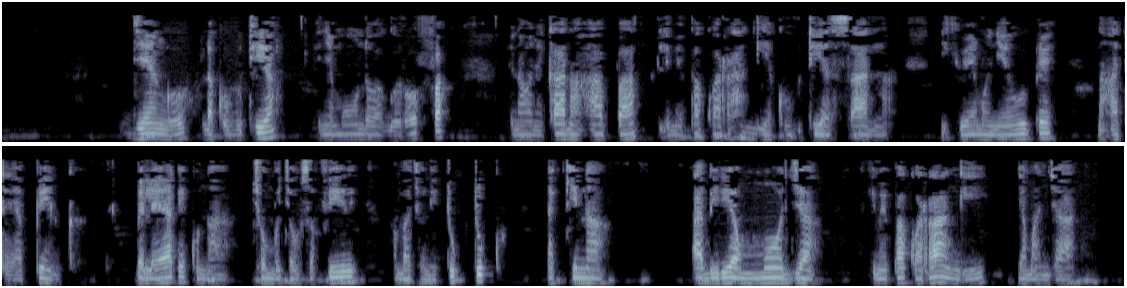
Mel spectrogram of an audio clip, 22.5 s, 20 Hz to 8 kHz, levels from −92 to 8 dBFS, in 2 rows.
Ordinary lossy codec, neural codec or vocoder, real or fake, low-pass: MP3, 24 kbps; none; real; 7.2 kHz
